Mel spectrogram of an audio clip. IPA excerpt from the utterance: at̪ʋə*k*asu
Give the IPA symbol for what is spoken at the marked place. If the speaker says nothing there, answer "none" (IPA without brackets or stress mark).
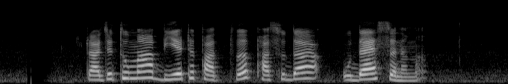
p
